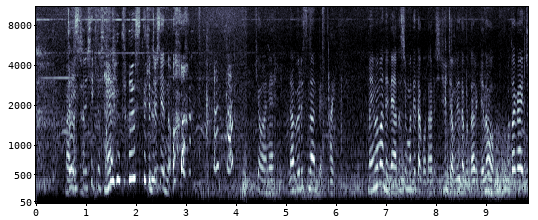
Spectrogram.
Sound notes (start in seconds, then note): 1.3 laughs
